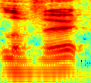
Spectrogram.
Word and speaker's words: LeVert: coming back makes um I feel like L verd is just definitely not the right pronunciation I know it is but it just does not feel like it's right at all feels like it's been um Ang sized I feel like it's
